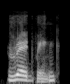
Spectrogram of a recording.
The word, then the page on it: redwing: Indian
